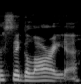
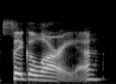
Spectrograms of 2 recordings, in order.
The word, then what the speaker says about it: Sigillaria: When I pronounce it, Sigillaria. – Sigillaria. Okay. Mm-hmm.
